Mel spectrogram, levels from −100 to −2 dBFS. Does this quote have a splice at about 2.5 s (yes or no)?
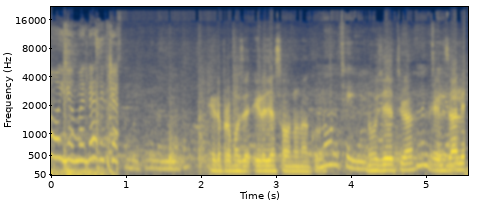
no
